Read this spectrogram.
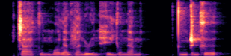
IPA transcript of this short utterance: c aː˨˩˨ k u˨˩ n m ɔ˨˩˦ l a˨˩˨ w v a˧˥ n ɹ ɨ˨˩ n h e˨˩ j o˧ n a˧ m | t̪ ə˧˥ ŋ ʈ ə˨˩˦ ŋ x əː˧˥

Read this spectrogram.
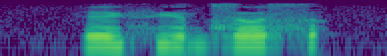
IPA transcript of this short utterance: e fʲ ɐ d͡z ə s

